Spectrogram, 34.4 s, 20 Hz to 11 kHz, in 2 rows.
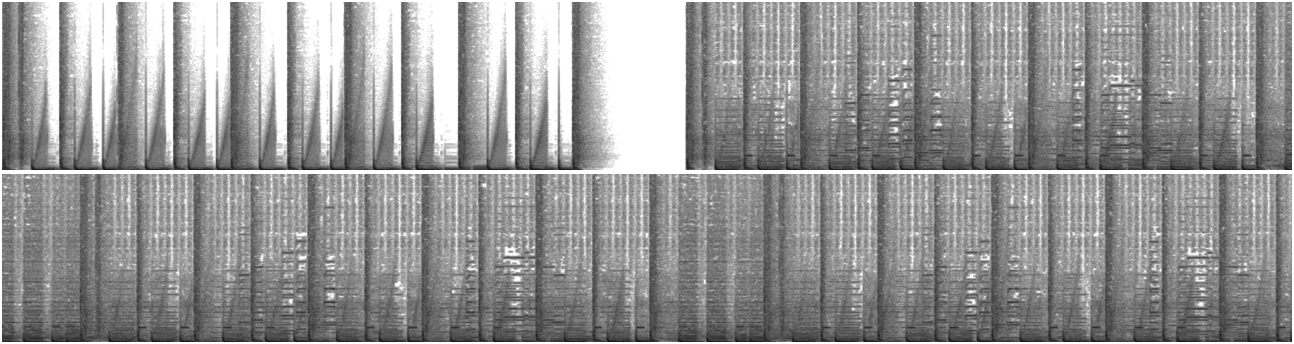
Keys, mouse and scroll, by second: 0.0 middle click, 1.2 Up, 2.0 middle click, 2.3 scroll up 2, 3.6 middle click, 4.4 middle click, 4.6 middle click, 5.4 click, 7.0 middle click, 7.9 g, 9.3 click, 9.5 click, 10.7 Down, 11.0 Down, 11.3 shift+space, 12.7 Escape, 12.8 middle click, 13.2 ctrl+s, 13.4 scroll down 2, 13.7 shift+middle click, 13.8 shift+middle click, 14.0 middle click, 14.2 double middle click, 14.2 shift+space, 16.5 middle click, 17.5 middle click, 19.0 scroll down 1, 19.3 middle click, 20.1 middle click, 28.8 middle click, 29.8 ctrl+s, 30.5 shift+middle click, 30.9 middle click.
